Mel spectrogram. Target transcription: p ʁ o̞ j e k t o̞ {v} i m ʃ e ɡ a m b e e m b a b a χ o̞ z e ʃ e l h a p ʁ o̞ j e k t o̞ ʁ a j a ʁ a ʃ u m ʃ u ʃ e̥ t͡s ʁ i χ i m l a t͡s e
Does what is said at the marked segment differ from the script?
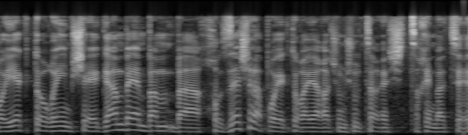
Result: yes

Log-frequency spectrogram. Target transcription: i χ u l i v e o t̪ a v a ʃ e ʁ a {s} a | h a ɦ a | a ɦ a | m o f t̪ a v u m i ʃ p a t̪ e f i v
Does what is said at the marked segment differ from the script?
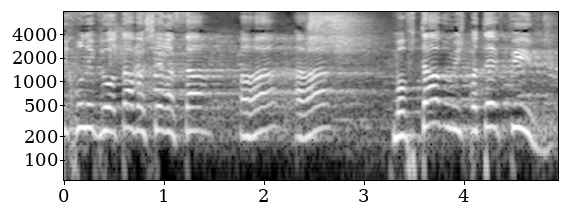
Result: no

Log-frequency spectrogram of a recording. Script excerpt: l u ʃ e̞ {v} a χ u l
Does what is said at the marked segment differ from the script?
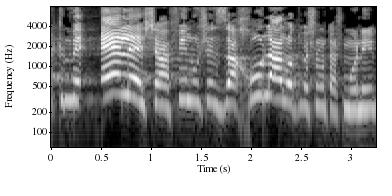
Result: yes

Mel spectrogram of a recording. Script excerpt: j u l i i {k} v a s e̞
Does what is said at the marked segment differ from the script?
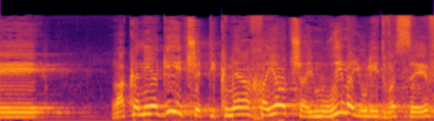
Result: yes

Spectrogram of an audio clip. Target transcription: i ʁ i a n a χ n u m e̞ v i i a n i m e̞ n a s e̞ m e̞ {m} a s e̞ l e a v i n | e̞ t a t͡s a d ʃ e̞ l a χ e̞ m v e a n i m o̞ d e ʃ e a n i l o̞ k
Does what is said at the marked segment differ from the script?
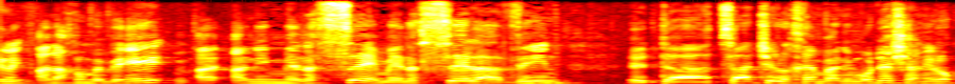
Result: yes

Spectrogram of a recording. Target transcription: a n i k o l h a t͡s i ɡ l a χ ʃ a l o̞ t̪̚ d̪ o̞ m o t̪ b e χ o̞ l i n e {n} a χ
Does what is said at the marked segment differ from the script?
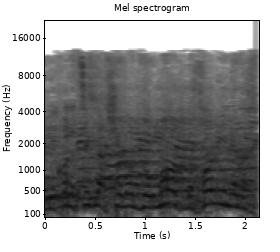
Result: no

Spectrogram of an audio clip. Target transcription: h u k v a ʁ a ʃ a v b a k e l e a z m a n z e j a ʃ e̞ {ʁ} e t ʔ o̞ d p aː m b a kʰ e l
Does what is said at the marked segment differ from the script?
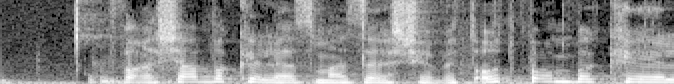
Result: yes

